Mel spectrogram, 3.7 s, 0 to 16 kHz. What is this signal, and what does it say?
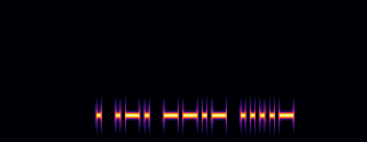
Morse code, heard as a keyed tone, about 26 wpm, 700 Hz. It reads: ERQ4
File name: practice / 25wpm / Four Letter-Number Combinations - 25wpm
